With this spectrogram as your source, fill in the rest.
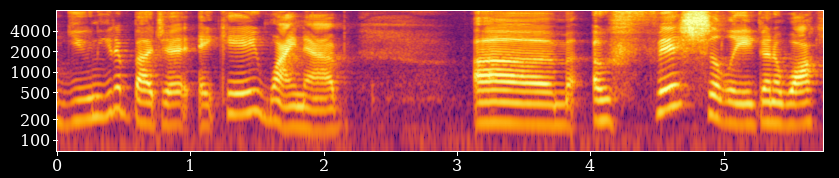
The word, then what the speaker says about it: YNAB: So in wab it even says here it is pronounced wab.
